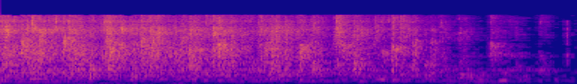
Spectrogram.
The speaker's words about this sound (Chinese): 好好，感谢主，我替他们鼓掌。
